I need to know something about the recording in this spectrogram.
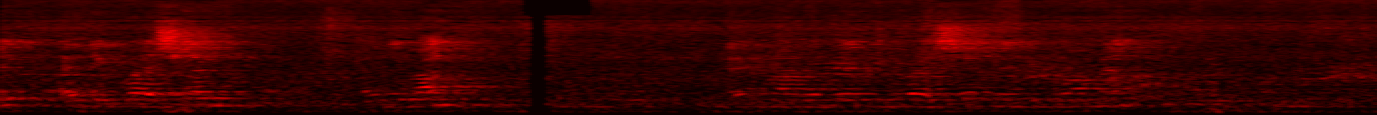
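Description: An elderly man speaks calmly through a microphone in an echoing room.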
